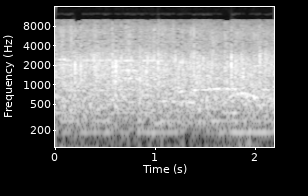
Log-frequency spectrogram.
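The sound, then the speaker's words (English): An audience claps hands in a steady, dense wash of applause, loud and continuous throughout, with a faint murmur of voices mixed underneath. “If you believe that one more time, would you clap your hands and would you give God a great praise?”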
